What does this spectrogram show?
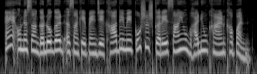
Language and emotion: Sindhi, neutral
